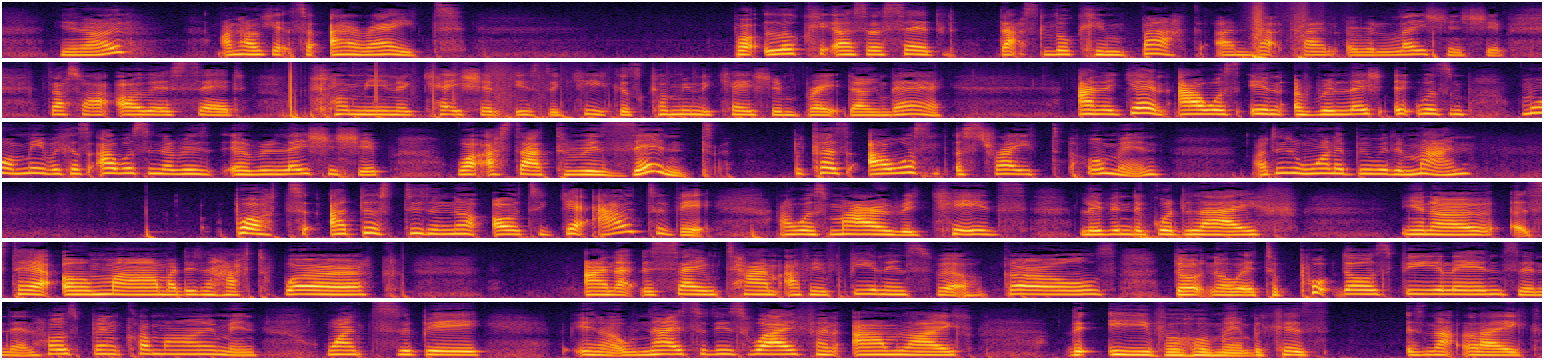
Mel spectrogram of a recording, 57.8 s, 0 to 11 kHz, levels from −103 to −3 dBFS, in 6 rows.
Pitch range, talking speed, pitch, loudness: 205-240 Hz, 150 wpm, 220 Hz, -18 LUFS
